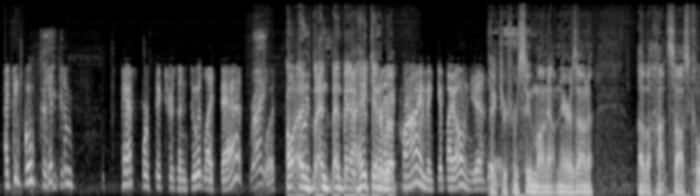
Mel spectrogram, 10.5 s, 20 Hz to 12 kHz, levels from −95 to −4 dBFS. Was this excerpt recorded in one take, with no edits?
no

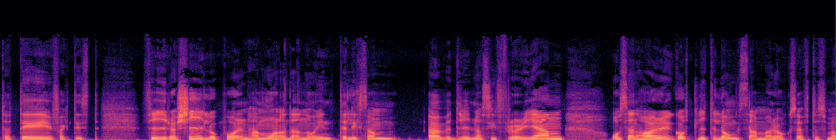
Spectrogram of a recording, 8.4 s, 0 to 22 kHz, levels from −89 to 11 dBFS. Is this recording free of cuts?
yes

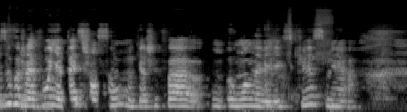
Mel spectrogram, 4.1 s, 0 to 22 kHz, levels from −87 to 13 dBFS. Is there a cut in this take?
no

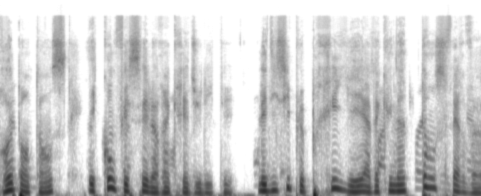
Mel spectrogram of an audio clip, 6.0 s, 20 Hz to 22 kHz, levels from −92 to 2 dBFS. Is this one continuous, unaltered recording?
no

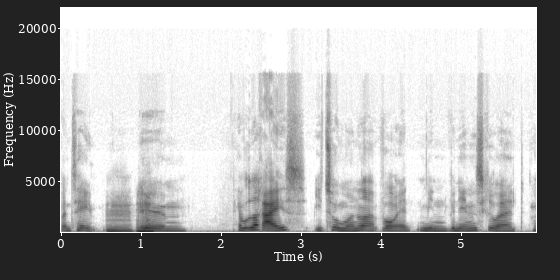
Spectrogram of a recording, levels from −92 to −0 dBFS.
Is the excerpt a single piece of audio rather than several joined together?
yes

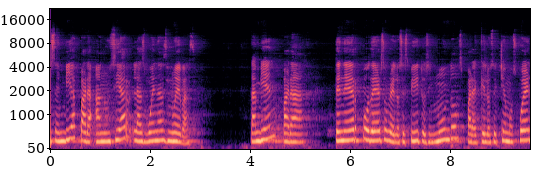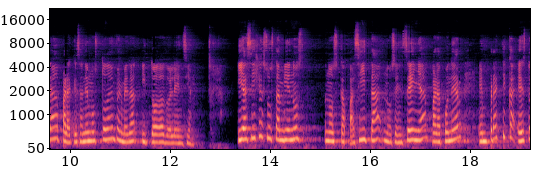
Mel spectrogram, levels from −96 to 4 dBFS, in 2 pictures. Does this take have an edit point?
no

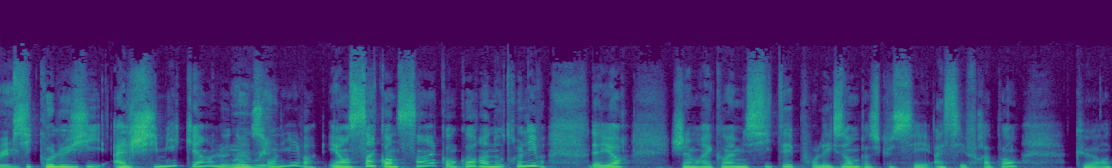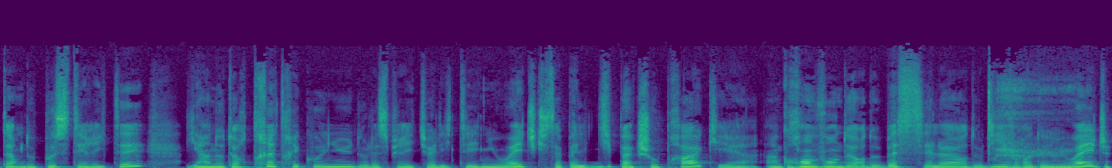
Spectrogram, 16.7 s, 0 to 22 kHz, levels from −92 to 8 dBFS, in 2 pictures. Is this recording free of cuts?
no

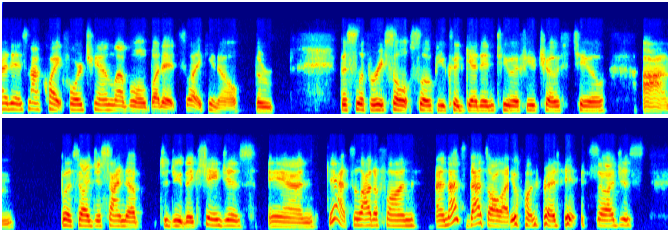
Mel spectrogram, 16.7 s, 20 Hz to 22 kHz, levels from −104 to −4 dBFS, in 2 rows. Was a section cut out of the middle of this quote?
yes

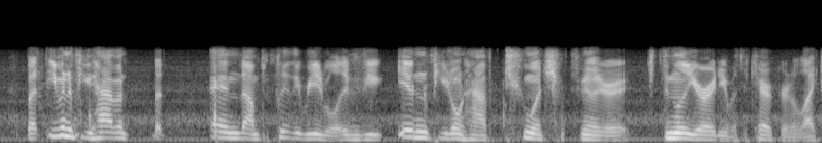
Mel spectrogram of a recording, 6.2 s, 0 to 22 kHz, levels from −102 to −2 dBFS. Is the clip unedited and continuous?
no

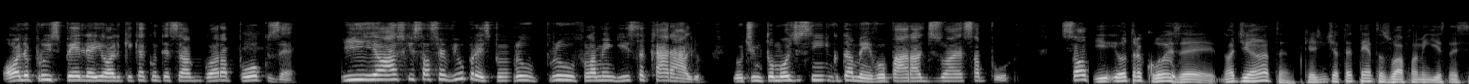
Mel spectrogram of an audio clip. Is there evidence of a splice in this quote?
yes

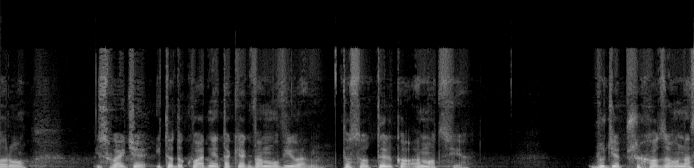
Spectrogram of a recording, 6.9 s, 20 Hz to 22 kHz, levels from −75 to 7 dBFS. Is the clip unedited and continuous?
no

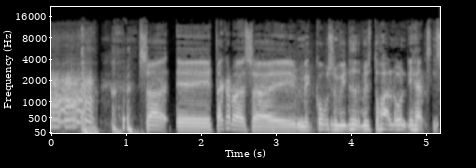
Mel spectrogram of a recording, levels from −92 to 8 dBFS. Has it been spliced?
no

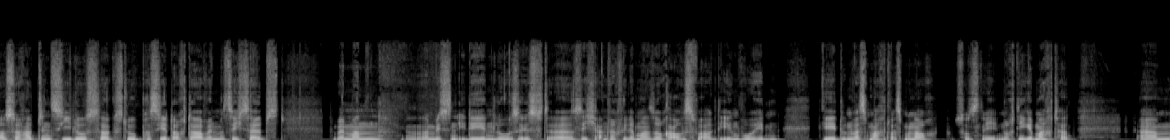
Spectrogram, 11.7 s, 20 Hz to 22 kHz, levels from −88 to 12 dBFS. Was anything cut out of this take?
no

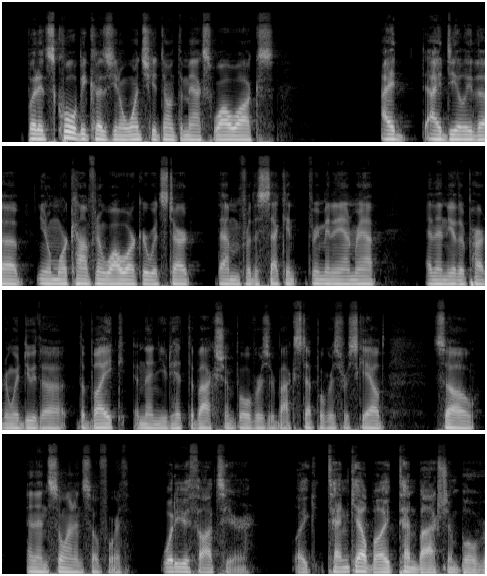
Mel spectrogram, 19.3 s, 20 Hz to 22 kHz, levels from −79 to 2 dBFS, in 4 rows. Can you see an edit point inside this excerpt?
no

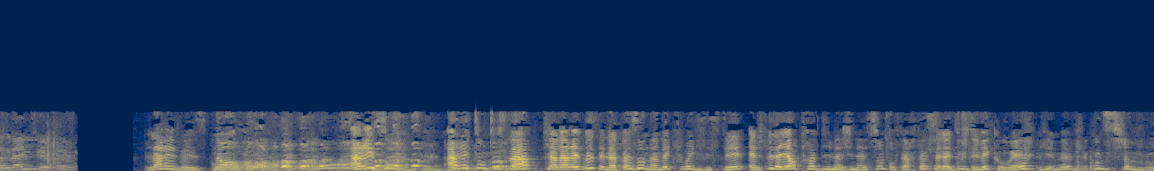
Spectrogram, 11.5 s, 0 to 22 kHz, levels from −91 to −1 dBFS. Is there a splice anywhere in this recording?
yes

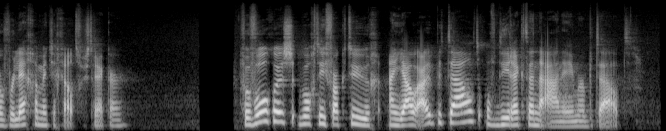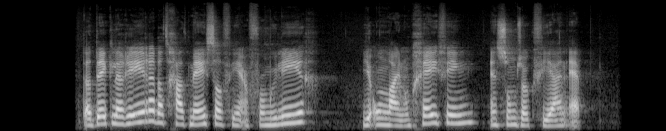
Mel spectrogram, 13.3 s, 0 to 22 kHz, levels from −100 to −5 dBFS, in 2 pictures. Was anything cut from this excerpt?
no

